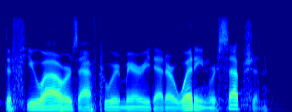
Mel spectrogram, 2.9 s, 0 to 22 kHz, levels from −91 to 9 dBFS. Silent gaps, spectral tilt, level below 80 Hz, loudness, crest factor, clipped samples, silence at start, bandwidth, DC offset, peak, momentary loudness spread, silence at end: none; -6 dB/octave; -80 dBFS; -47 LUFS; 18 dB; under 0.1%; 0.05 s; 11.5 kHz; under 0.1%; -28 dBFS; 8 LU; 0.25 s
